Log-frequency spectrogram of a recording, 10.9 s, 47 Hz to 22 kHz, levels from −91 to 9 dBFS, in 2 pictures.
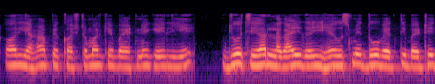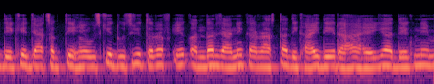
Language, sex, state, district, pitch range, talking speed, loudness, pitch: Hindi, male, Bihar, Gaya, 175-195 Hz, 205 wpm, -20 LUFS, 185 Hz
